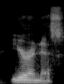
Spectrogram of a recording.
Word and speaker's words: Uranus: stop myself and go okay Uranus make sure you that you you don't drag out the middle because that completely changes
